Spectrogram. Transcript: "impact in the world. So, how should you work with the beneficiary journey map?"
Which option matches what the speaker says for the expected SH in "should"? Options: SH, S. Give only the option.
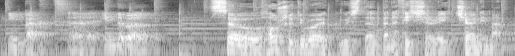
SH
